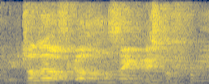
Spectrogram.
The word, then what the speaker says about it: Христов: аз се казвам асен христов само че ударението на мене е асен христов той е той е христов аз съм христов шегувам се уважаеми братя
